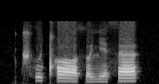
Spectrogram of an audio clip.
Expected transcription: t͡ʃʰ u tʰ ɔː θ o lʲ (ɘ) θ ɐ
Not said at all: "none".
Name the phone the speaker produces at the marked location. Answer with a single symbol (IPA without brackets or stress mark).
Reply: ɛ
